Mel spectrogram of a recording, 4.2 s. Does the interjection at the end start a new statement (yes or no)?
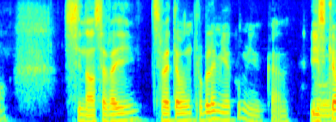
no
